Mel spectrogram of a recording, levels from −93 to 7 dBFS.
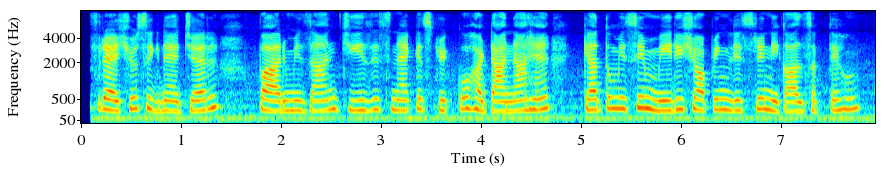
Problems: constant background noise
